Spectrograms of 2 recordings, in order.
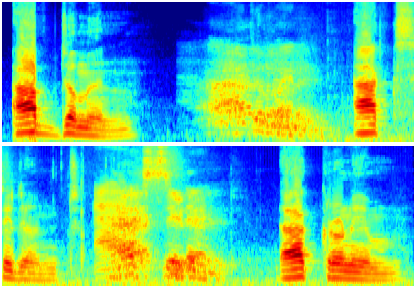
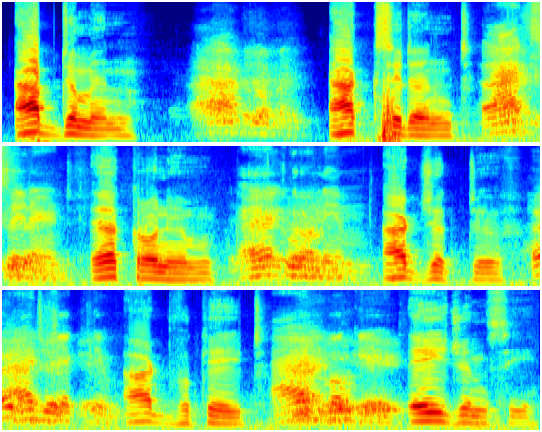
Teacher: all of these words have main stress on the pre pre final syllable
